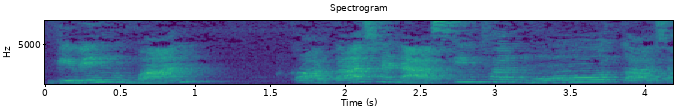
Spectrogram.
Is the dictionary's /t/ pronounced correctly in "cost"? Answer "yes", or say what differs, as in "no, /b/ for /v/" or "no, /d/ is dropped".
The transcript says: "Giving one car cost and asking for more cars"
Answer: no, /t/ is dropped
